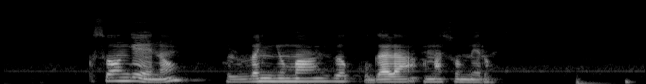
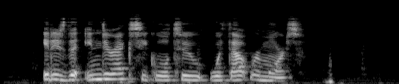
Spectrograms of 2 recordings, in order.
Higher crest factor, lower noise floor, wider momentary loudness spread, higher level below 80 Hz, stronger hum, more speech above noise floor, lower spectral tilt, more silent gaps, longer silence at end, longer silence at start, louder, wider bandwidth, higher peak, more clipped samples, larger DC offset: about the same, 22 dB vs 18 dB; about the same, -65 dBFS vs -62 dBFS; about the same, 15 LU vs 16 LU; second, -62 dBFS vs -54 dBFS; neither; second, 39 dB vs 44 dB; first, -9.5 dB/octave vs -4 dB/octave; neither; second, 0.15 s vs 0.65 s; first, 0.9 s vs 0.45 s; second, -27 LUFS vs -19 LUFS; second, 8 kHz vs 9.4 kHz; second, -6 dBFS vs -2 dBFS; neither; neither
